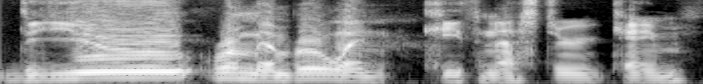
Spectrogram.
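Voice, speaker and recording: A man's voice: mid-range voice, lively intonation, takes it slowly, warm tone, clear, resonant tone, no echo, poor audio. A young man from Rico, sharing his faith story in a rambling casual chat full of fillers and restarts. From Puerto Rico. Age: young adult. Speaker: podcast co-host.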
